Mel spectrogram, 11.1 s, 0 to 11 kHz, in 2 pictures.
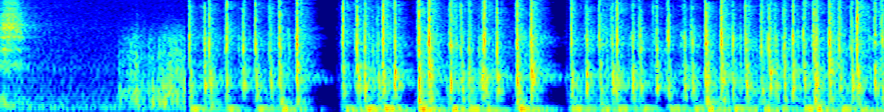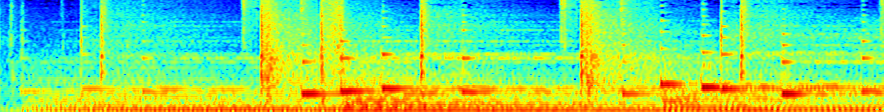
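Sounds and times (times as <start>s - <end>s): music with heavy bass: 5.7s - 11.0s.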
